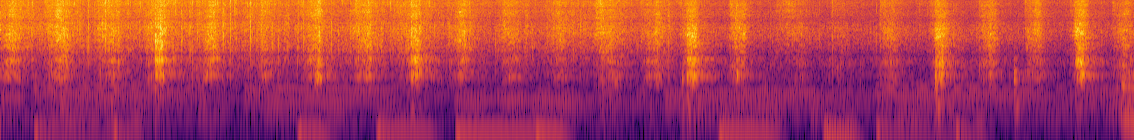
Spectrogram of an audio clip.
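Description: Sugar and wheat rava being stirred in a frying pan for rava kesari, with a steady sizzle and repeated scraping strokes of a spoon against the pan, accompanied by low tonal background music.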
